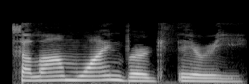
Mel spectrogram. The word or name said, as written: Salam Weinberg theory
